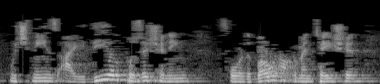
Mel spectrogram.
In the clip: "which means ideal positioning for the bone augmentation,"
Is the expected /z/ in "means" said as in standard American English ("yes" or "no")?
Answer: yes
